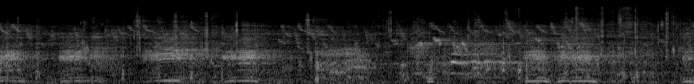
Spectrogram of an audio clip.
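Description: Close-up chewing of stir-fried rice noodles and sausage: wet mouth clicks and smacks, with a low pitched sound repeating about once or twice a second in time with the chewing.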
